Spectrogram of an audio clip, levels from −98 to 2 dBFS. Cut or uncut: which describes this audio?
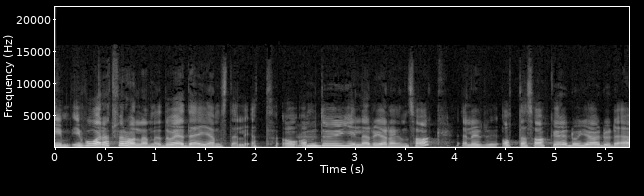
uncut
